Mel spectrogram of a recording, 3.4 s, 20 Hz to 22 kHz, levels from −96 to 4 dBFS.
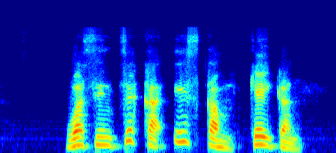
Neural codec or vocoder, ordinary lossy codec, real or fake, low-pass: codec, 44.1 kHz, 7.8 kbps, DAC; Opus, 16 kbps; fake; 10.8 kHz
